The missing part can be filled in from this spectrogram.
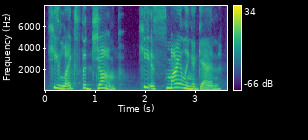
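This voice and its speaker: A woman voicing an excitable, bossy young girl babysitting her baby brother in a slow learner's story. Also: on the high side. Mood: busy. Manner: exclaiming, bossy, clearly enunciated.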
